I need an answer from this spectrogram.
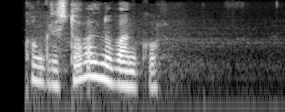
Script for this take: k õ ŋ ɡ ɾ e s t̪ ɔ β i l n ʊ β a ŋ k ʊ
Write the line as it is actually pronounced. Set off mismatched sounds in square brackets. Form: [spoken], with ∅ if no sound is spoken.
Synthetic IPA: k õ ŋ ɡ ɾ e s t̪ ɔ β [a] l n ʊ β a ŋ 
